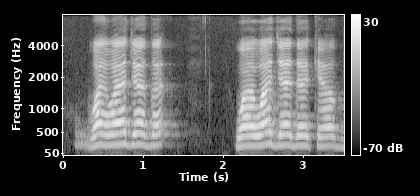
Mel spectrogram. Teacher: Так как в конце удлинение да, в конце нам нужно показать тембром, что есть удвоенный знак.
